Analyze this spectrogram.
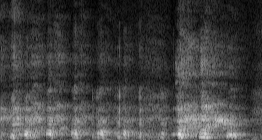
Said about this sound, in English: I'll apologize up front because you're going to get some coughing. Hacking his brains.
